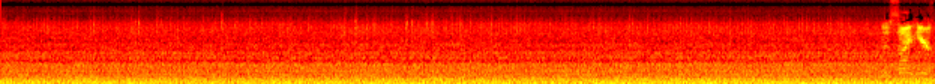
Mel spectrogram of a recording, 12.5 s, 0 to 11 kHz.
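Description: A heavy truck engine drones steadily and loudly going downhill on I-17 South through a mountain pass, a constant low rumble with no break, while a voice talks over it.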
